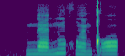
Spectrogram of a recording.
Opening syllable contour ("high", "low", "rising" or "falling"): low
